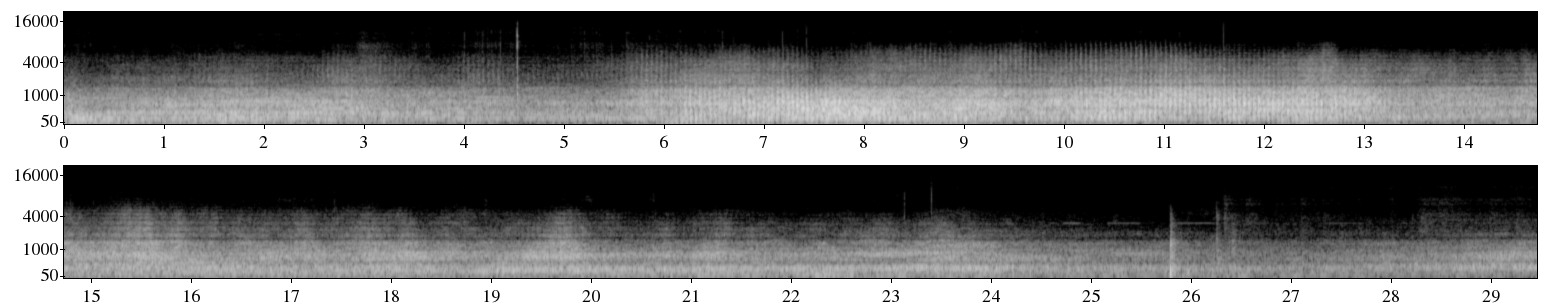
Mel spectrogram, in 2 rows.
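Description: Airbus EC120B helicopter's turbine and rotors during an aerobatic display. The sound is steady and swells loud for several seconds about a quarter of the way in, then fades back as the helicopter draws away. There is a single sharp click near the end.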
